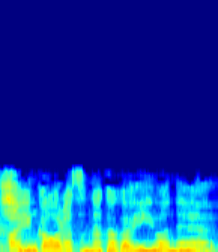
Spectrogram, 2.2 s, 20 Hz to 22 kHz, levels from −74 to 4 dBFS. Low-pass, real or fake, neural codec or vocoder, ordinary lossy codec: 7.2 kHz; real; none; none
